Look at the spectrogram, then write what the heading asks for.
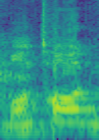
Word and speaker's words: Montaigne: Montagne, as it's pronounced, business.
